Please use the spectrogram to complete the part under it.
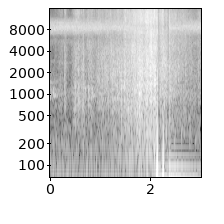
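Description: A banana plant topples over with a rustling crash of leaves.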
